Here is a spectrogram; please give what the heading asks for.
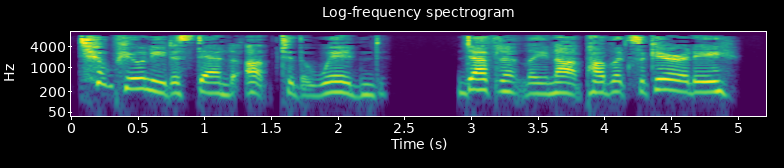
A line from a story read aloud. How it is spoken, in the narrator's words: a young man said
